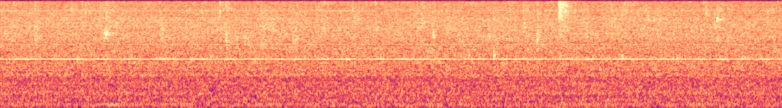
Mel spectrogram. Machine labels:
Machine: pump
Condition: normal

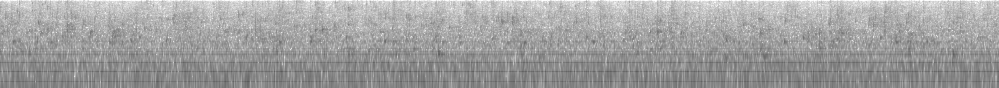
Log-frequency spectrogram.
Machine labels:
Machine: pump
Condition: normal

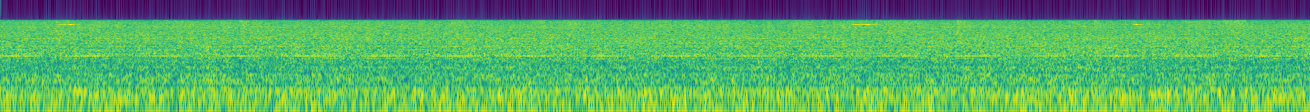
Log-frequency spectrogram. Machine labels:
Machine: fan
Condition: abnormal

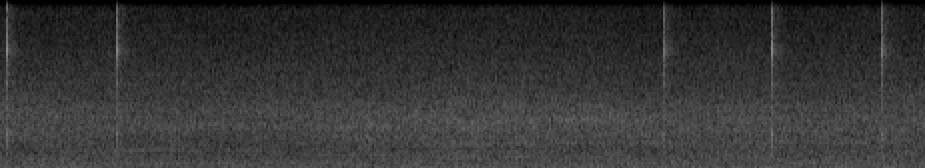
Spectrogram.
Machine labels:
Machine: valve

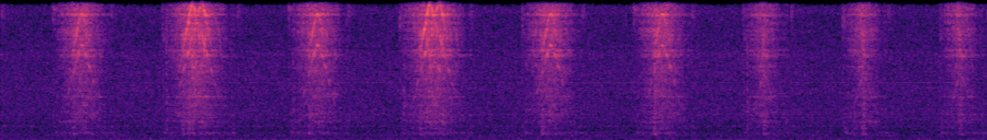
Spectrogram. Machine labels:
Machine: slide rail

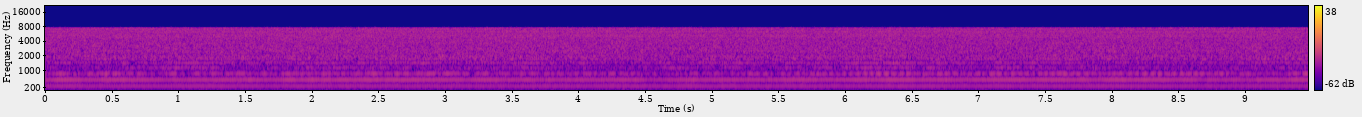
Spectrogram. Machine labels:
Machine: fan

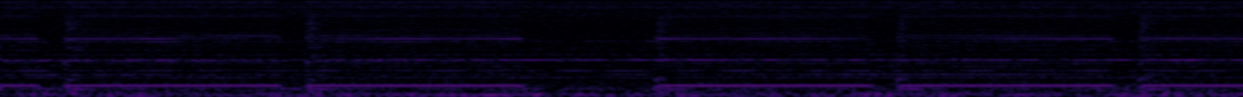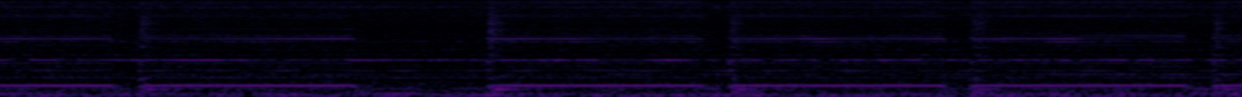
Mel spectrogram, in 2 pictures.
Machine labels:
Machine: slide rail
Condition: normal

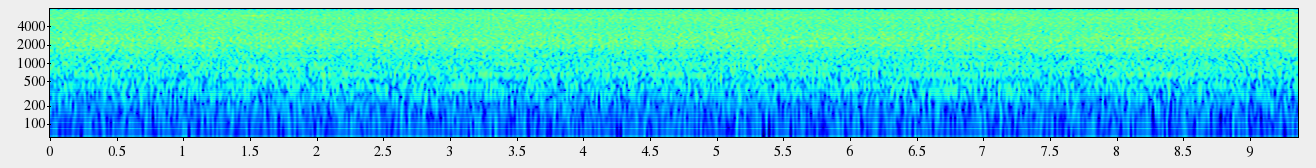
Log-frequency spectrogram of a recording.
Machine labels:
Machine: fan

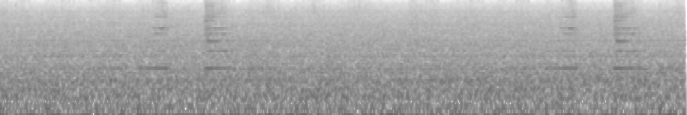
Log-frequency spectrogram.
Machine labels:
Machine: slide rail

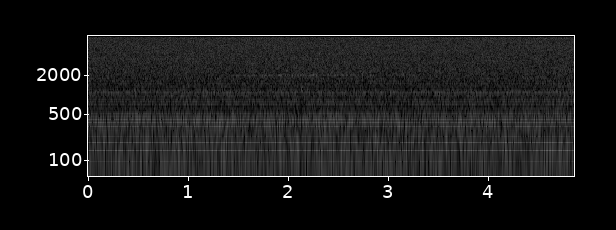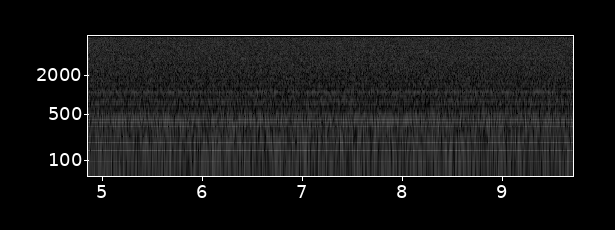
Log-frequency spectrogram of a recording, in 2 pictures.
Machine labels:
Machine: pump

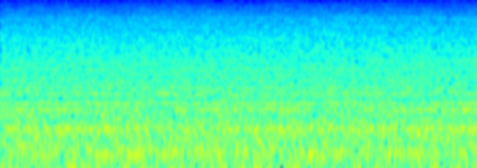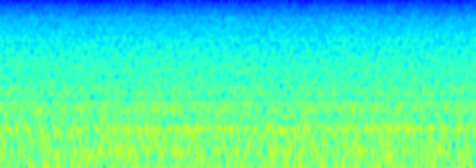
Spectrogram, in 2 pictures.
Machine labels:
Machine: fan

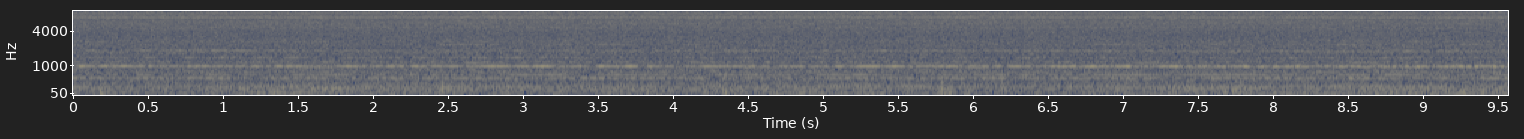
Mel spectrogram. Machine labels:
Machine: fan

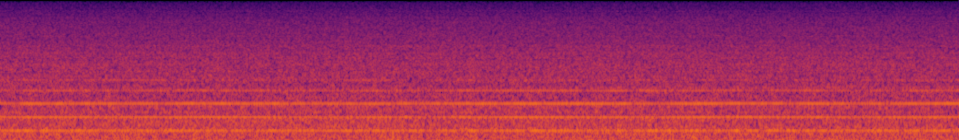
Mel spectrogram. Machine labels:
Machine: fan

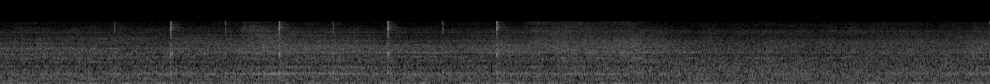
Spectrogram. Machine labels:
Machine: valve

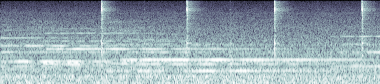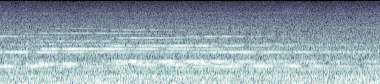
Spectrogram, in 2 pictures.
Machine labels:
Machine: valve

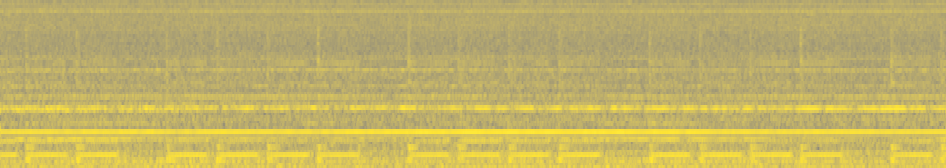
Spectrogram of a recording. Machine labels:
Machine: slide rail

